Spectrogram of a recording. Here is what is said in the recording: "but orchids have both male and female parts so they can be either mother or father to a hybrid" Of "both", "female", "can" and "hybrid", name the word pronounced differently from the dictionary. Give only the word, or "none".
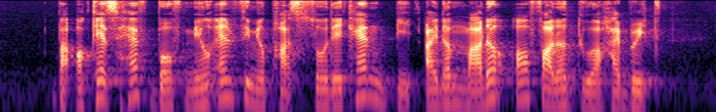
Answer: none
